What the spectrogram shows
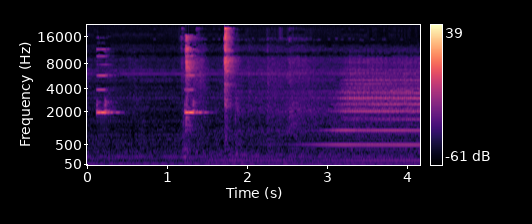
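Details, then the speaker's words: Samsung range oven (2010 and up): two control-panel beeps, then a steady high squeal rises as the convection fan motor spins up, and the motor is to be replaced. "awful squeaking noise if i open it up the oven stops but you can hear the noise clearly it's coming from the [Music] convection motor that runs the fan inside the oven"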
